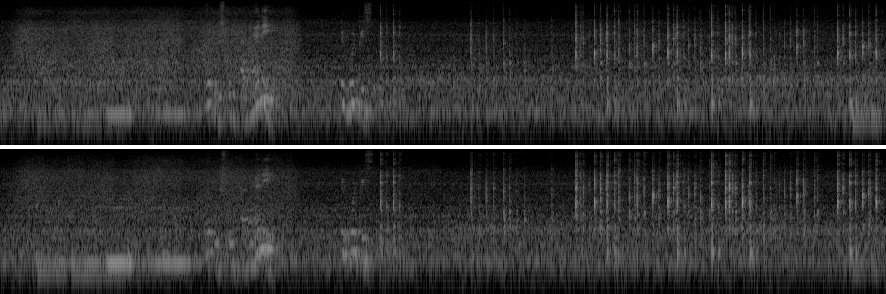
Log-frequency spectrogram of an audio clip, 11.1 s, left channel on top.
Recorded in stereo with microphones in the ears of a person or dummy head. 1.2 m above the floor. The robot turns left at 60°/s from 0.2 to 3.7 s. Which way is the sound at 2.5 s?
105° left.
